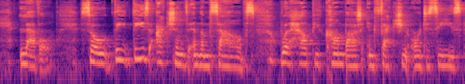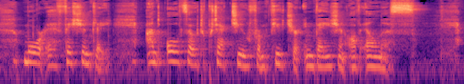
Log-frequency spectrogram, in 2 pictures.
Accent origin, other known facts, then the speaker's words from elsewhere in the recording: Ireland; I'm …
